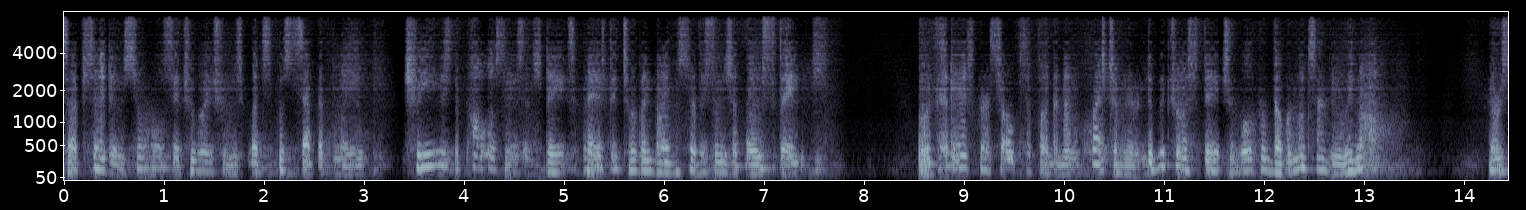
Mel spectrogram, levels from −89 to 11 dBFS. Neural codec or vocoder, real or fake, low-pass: codec, 44.1 kHz, 0.9 kbps, DAC; fake; 7.2 kHz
